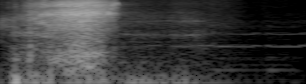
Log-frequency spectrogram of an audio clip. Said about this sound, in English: Is that a sniffle? You hiding something back there, buddy? That was a sniffle. Oh, that was a sniffle.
